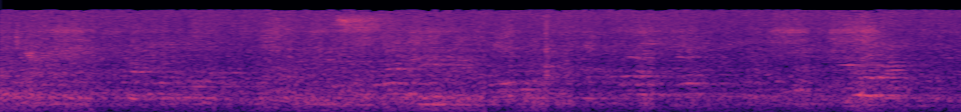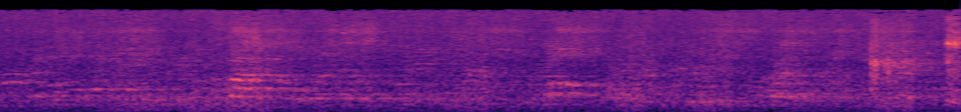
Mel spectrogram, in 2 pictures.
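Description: A crowd of men and women sings together in a large echoing hall.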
